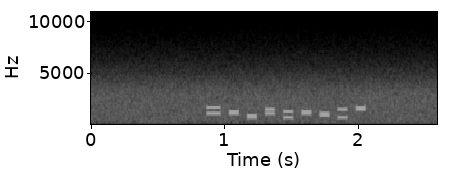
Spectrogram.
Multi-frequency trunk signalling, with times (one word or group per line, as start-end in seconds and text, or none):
0.9-1.0 KP
1.0-1.9 6194637
2.0-2.1 ST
